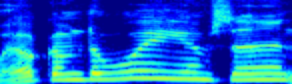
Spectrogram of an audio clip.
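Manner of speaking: thickest Southern drawl, pitched very high. Imitating a man's voice heard with a car in the background, in the thickest redneckish southern drawl. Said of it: "the thickest redneckish Southern drawl ever".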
